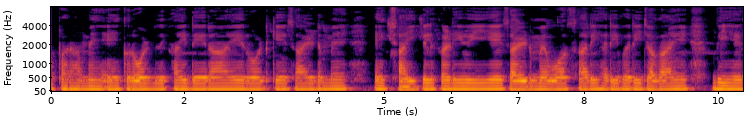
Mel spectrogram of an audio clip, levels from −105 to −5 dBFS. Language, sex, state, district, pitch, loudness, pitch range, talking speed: Hindi, male, Bihar, Jahanabad, 105 Hz, -33 LUFS, 100-110 Hz, 140 wpm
